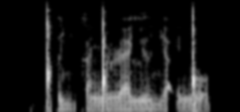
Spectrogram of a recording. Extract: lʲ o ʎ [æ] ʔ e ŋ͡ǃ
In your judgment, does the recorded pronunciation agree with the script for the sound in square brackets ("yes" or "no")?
no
